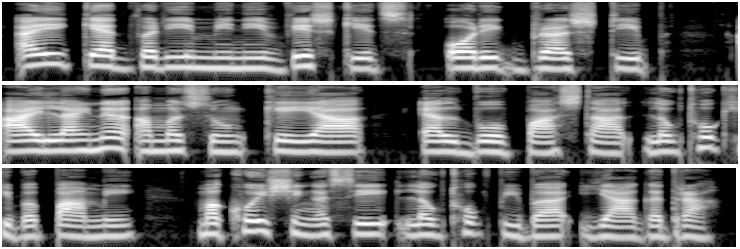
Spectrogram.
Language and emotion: Manipuri, neutral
